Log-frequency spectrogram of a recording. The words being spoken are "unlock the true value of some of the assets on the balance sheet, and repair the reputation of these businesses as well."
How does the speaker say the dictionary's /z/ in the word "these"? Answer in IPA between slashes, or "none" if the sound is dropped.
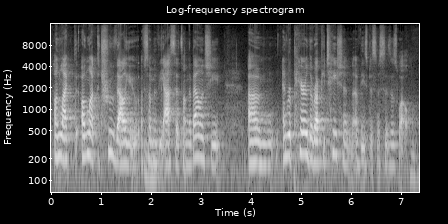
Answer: /z/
